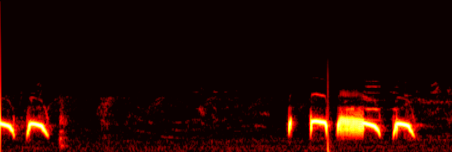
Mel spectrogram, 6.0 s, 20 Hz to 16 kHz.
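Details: Cooing spotted dove, kept to draw in wild doves, 2023: two soft falling coos, a long silence, then a fresh phrase of a clipped note, level coo, rolling burred note and drooping final coo.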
